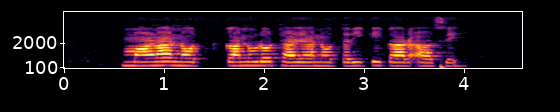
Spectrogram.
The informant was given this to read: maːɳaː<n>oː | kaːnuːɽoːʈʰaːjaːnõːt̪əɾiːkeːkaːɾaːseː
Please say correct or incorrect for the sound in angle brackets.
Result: correct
